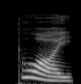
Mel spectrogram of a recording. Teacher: Feel the glide, PWOI. Now add a friendly rise at the end.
